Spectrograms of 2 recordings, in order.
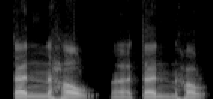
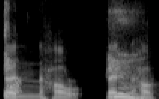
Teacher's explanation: Huruf ra dibaca tebal. Ra tafkhim nama dia.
